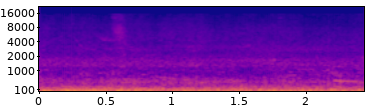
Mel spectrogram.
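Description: Outdoor ambience made up mostly of a low, fluctuating rumble.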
